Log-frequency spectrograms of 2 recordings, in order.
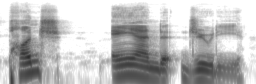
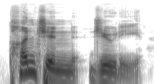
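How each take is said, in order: First: The middle word 'and' is clearly pronounced. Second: The middle word is reduced, like 'punchin'. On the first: The speaker calls it right. "It's Punch and Judy hitter" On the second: The speaker calls it wrong. "it's not Punchin' Judy"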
